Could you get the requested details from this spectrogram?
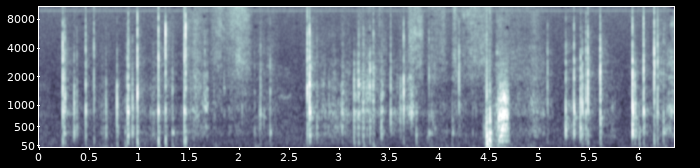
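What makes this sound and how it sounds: Fingertips and nails scratch and tap the clear plastic surface and label of a hand-sized L'Oréal micellar water bottle with a pink plastic cap, hollow and partly filled with liquid, held close to the microphone. The result is a quick, uneven series of sharp, dry taps and crinkly scratches that stop almost instantly. They come in clusters with short quiet gaps, and a louder scraping burst arrives midway.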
